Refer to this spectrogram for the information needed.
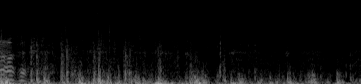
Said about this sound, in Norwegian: Så vi hører lette, rappe løpesteg.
